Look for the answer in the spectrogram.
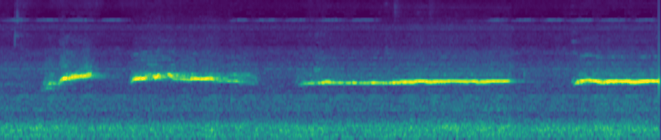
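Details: Parrot producing sustained, even whistles. Notes start with a brief rising slur, then hold a flat pitch for up to two seconds. Quiet low background hum.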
